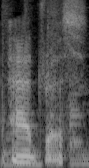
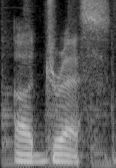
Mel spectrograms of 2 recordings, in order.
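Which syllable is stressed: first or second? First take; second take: first; second. First: The stress is on the first syllable. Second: The stress is on the second syllable. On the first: It is the noun meaning where you live. "And there the stress is on the first syllable" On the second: It is the verb meaning to deal with a problem. "the verb address has the stre- the stress on the second syllable"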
